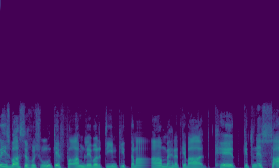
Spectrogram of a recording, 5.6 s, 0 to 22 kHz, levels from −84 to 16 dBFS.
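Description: At 2.41 to 2.60 s the speech briefly hangs on one sound with a faint buzz or dip. This is a short stall from a late packet: the jitter buffer ran dry, and about 18 ms of the last sound was stretched before playback resumed where it left off, losing nothing.

From 2.74 to 3.05 s the speech freezes into a fading buzz or hiss for about 0.28 s, without dropping to silence, then carries on. This is likely a call audio freeze, where delayed packets emptied the buffer and the receiver extended the last sound until they arrived.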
